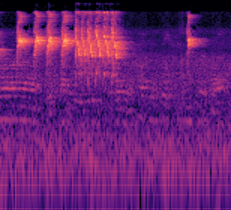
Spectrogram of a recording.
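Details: Sunbird song meant to provoke other birds: a quick series of high piercing whistles speeding into a dense buzzy trill, then a pause and one more lone whistle.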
